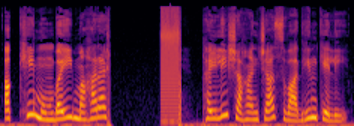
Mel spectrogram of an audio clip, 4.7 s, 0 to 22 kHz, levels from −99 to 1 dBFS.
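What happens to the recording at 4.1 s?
At 4.1 s the audio is intact, with no dropout, click, distortion or other fault.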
